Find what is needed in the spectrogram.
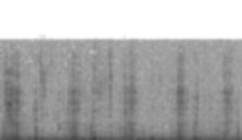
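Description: Quiet close-up mouth sounds of chewing, with scattered small clicks, mixed with the soft sounds of a bread bun being handled and pulled open.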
